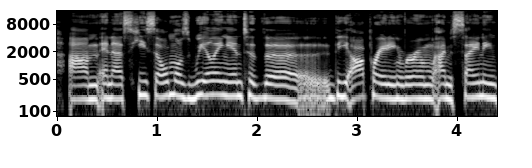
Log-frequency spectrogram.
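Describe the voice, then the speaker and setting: This voice has a bright, sharp tone and a Spanish accent and moves at a fairly quick pace. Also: woman. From Mexico, Chihuahua. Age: 40s. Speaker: entrepreneur. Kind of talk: interview. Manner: animated.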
